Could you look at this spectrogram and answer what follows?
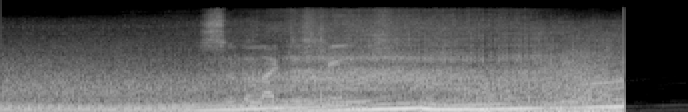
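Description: A car engine revs and accelerates close by, its rising, wavering tone climbing steadily over about four and a half seconds in traffic near a left-turn lane. A voice speaks over it before it cuts off abruptly.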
